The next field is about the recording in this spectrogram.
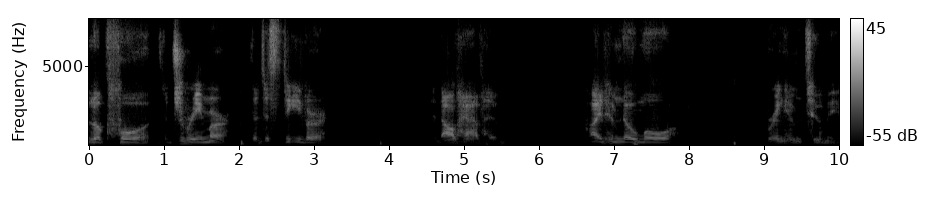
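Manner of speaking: raspy, hissing whisper echoing from deep inside. A game master voices a woman's voice echoing from the zombies' chests, raspy hissing whisper. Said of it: "a raspy voice".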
